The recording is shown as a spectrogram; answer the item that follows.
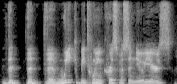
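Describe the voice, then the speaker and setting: A man's voice: mid-range voice, slow, bright, forceful tone. A man hosting a casual sports talk show, rambling loosely and swearing now and then. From Canada.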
